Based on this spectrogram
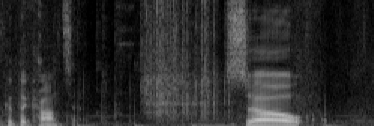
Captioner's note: stones rattling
